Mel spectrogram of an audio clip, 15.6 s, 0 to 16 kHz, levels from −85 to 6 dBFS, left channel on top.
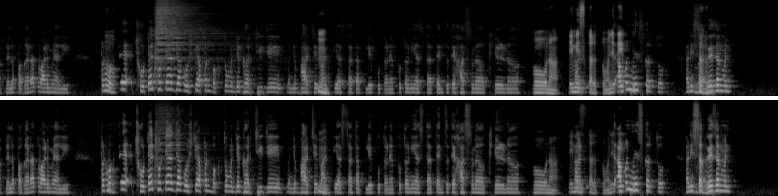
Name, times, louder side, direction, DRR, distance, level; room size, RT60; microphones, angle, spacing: voice 1, 0.1-1.4 2.0-10.4 11.5-11.7 12.3-13.3 13.7-14.6, right 3 dB, 65° right, 0.8 m, -34 dB
sound 1, 3.1-5.7, left 9 dB, 70° left, 1.5 m, -48 dB
voice 2, 10.7-12.5 13.9-14.2, left 5 dB, 85° left, 0.5 m, -35 dB
16.5 x 16.0 x 2.8 m
head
